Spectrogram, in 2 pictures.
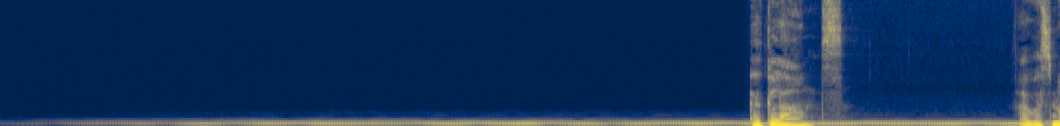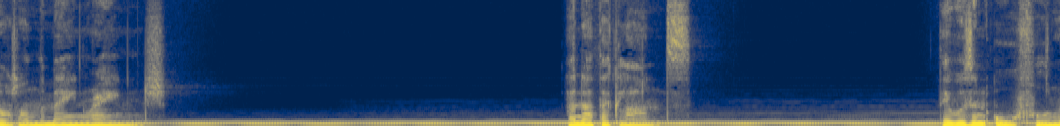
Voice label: narration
